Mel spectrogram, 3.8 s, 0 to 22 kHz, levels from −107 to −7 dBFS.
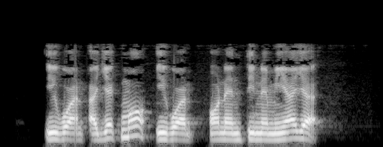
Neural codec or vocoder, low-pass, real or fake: none; 7.2 kHz; real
